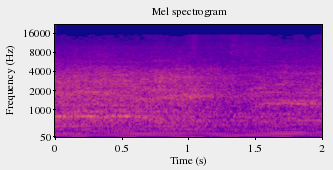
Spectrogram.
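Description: A low, steady drone of a few held low tones through the church sound system, with the reverberation of the preacher's last words fading away.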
